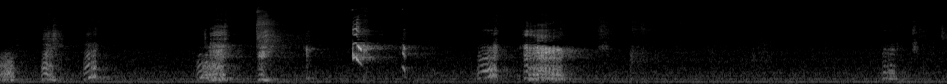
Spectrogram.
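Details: Squeals and short whining yelps from Tilly's Australian Labradoodle litter at three weeks old, with eyes beginning to open. Bursts come every second or so, some rising then falling, over a faint low hum.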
